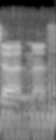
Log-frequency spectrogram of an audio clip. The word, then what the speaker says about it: Dirtmouth: the beginning of this it never occurred to me to pronounce dirtmouth like an English Village dmouth you you know you know the funny thing Paragon it didn't occur to me either until chat started saying it was pronounced dirtmouth so then I started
